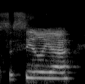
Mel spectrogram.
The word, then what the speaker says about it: Cecil: a museum now and they told me that it is pronounced cecil so i was i'm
